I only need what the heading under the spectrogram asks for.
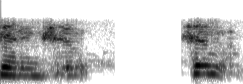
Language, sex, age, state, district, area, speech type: Tamil, female, 30-45, Tamil Nadu, Nilgiris, rural, conversation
